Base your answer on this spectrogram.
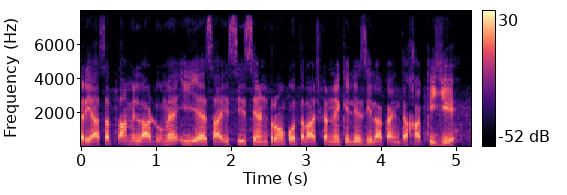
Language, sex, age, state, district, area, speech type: Urdu, male, 45-60, Uttar Pradesh, Aligarh, rural, read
